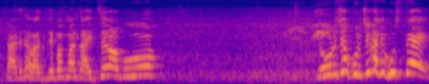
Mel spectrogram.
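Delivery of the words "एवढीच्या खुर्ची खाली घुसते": high, loud fussing; raised, scolding exclamation; exclaiming at pet. Real, not acted. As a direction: fuss loudly at a naughty pet. Exclaims at pet under chair.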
